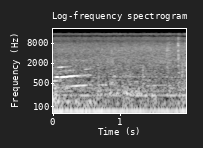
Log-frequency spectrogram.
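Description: Faint room tone with a low steady hum. A brief, faint rising tone comes in the first half-second.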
